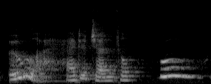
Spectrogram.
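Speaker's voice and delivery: ordinary delivery, nothing marked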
